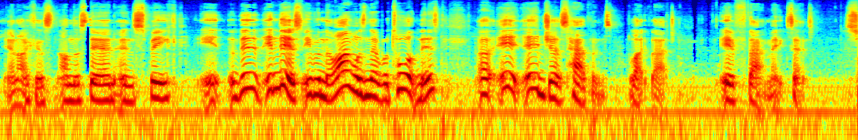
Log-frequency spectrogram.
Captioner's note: Cantonese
